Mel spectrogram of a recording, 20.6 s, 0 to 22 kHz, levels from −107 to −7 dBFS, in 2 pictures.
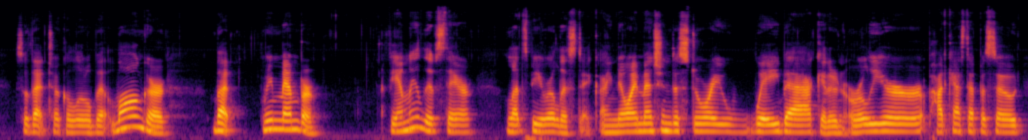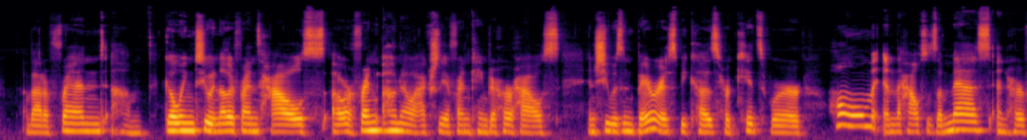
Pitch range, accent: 160-190 Hz, American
